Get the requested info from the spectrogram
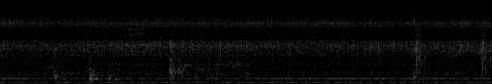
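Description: Spice paste of garlic, ginger, onion and mustard frying in oil in a non-stick pan with a soft, steady sizzle, stirred with a silicone spatula that scrapes faintly against the pan a few times. This is the masala being fried down before the meat goes in.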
